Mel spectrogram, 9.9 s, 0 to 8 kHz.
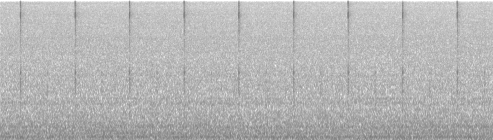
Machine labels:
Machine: valve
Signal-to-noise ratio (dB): -6 dB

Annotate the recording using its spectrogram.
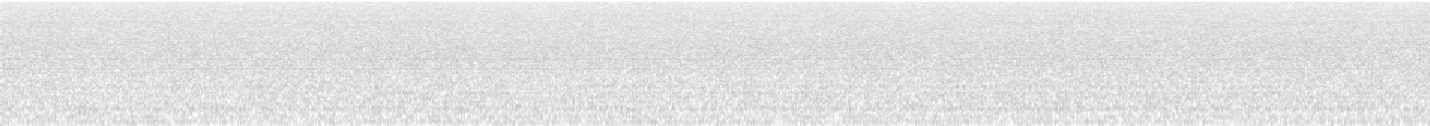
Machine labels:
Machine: fan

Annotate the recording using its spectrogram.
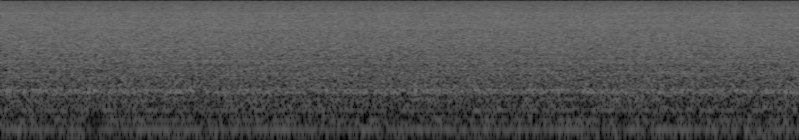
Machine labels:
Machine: fan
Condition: abnormal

